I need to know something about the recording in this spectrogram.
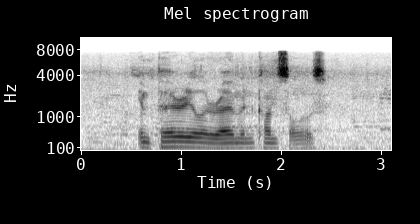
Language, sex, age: English, male, 19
